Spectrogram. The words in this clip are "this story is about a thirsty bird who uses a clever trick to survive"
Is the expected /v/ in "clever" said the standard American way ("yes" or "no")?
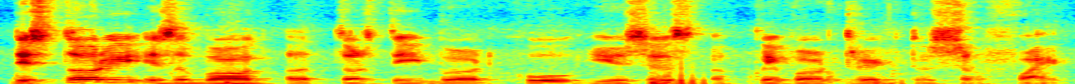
no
